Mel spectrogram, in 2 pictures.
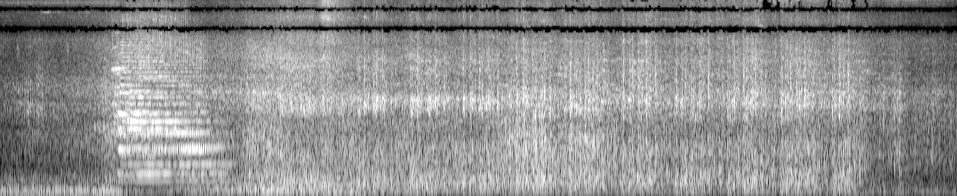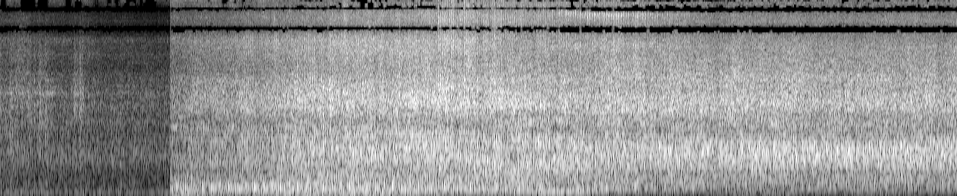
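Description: Indonesian diesel locomotive sounds its horn once, a chord-like blast of about a second and a half, about two seconds in. A passenger train then rumbles past with wheels clicking over the rail joints and fades away. After a sudden cut, another string of passenger carriages runs past steadily.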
